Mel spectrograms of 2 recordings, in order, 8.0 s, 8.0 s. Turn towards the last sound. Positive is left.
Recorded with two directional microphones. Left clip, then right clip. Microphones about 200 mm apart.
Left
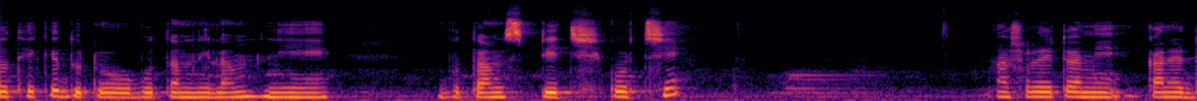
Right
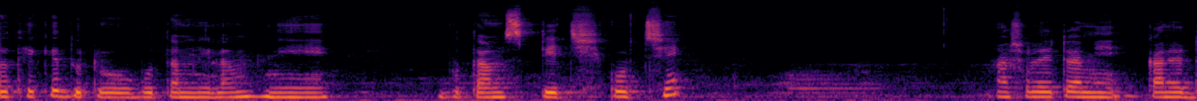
turn(degrees=15)  # may be behind; listen again after turning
